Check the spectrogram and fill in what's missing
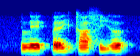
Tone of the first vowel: rising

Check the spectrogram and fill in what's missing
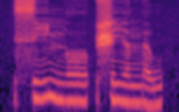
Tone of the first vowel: rising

